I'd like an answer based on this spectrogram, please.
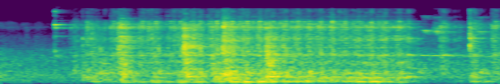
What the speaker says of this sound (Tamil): கேன்வாஸ் அடிப்பகுதியில் துணியை கம்ப்ளீட்டாக மடக்கி கேன்வாஸ் மேலே தைக்கிறோம்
